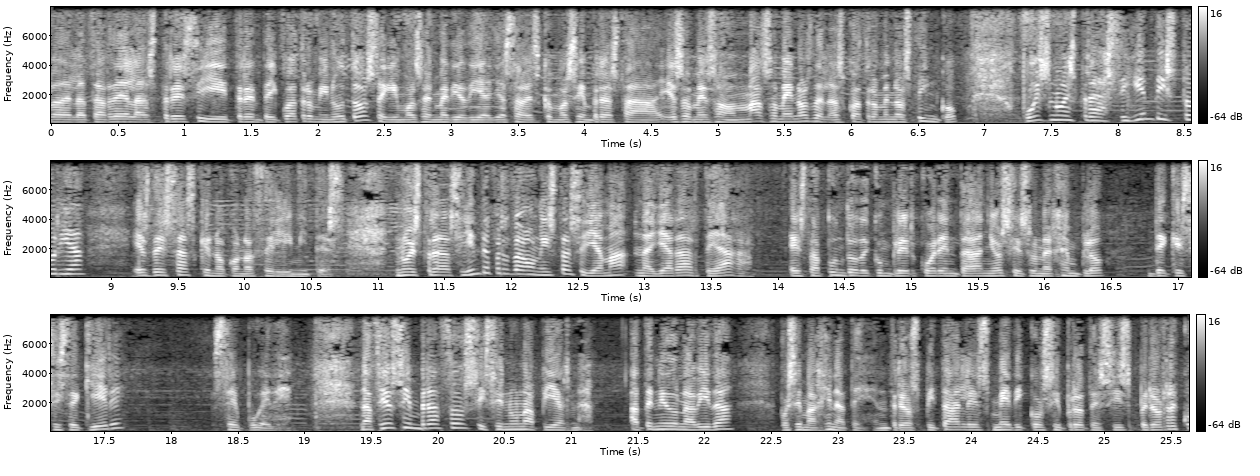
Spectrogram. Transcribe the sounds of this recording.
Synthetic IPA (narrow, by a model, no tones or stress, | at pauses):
ɾaðelat̪aɾðe̞alast̪ɾe̞sit̪ɾe̞nt̪aijkwat̪ɾo̞mĩnut̪o̞sːe̞ɣ̞imo̞se̞lme̞ðjo̞ðiaʝasaβ̞e̞sko̞mo̞sje̞mpɾe̞ast̪ae̞so̞mesomaso̞mẽno̞zðe̞laskwat̪ɾomẽ̞no̞sθiŋko̞pwe̞znwe̞st̪ɾasiɣ̞je̞nt̪eist̪o̞ɾja | e̞zðesaske̞no̞ko̞no̞θe̞limit̪e̞snwe̞st̪ɾasiɣje̞nt̪epɾot̪aɣ̞o̞nist̪ase̞ʝamanaʝaɾaːɾt̪eaɣa | e̞st̪aːpunt̪o̞ðe̞kumpliɾkwaɾe̞nt̪aaɲo̞sie̞sune̞xe̞mplo̞ | ðe̞ke̞sise̞kje̞ɾe̞ | se̞pwe̞ðe̞naθjo̞simbɾaθo̞sisinunapje̞ɾna | at̪e̞nið̞ounaβ̞iða | pwesimaxinat̪eent̪ɾe̞o̞spit̪ale̞zme̞ðiko̞sipɾo̞t̪e̞sispe̞ɾo̞re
